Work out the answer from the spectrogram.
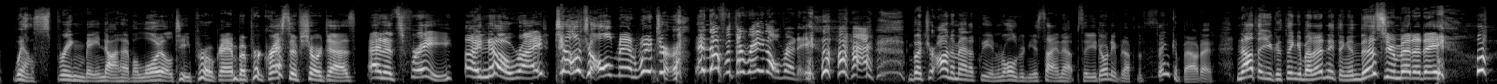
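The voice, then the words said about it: Chatty weather-obsessed neighbor voice. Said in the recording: “my impression of your neighbor who really likes to talk about the weather”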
